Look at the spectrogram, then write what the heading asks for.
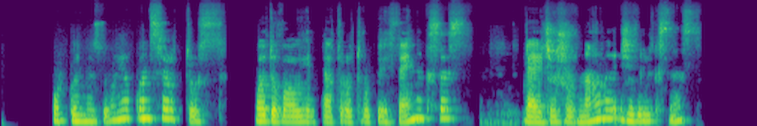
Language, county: Lithuanian, Alytus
